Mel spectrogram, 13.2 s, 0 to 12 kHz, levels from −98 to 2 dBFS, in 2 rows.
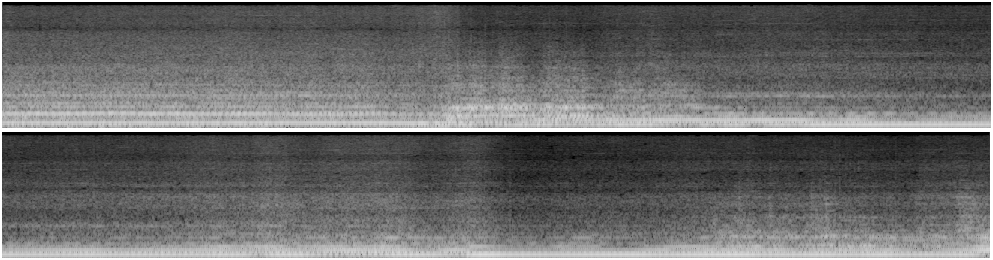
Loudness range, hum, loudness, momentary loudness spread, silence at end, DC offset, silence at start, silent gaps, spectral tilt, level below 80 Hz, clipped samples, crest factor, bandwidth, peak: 2 LU; none; -21 LUFS; 3 LU; 0 s; 0.5%; 0 s; none; -8.5 dB/octave; -24 dBFS; under 0.1%; 12 dB; 11 kHz; -6 dBFS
